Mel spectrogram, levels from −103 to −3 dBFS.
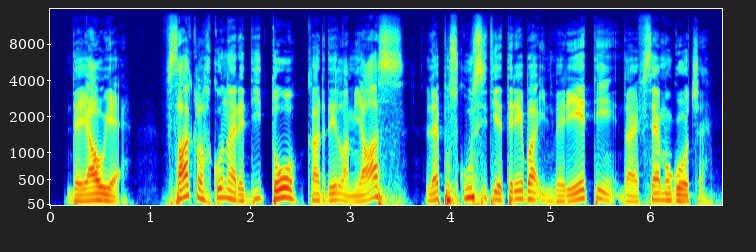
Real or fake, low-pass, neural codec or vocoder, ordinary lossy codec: real; 14.4 kHz; none; none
